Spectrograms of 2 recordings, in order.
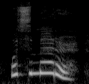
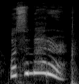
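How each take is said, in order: No difference in how they are said.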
